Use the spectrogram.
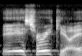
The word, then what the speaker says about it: Escherichia: I never know how to pronounce this one. Escherichiae? Yeah. Just do it again. Is that how you do it? Escherichiae, absolutely.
